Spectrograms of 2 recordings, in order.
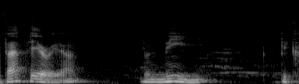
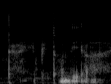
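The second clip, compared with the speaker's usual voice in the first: whispered aside; 7 dB quieter, faster than usual. Real, not acted. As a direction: whisper to himself mid-stroke. Painter murmuring while working.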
